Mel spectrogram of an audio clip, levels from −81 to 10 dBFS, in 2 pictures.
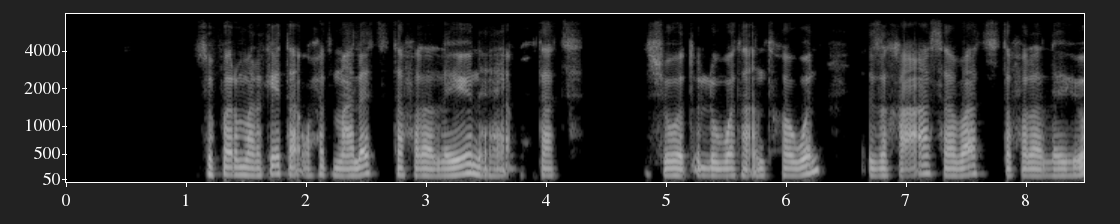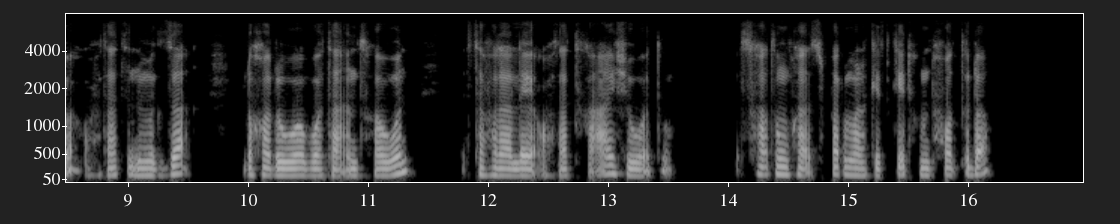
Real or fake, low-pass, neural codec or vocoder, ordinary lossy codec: real; 7.2 kHz; none; Opus, 32 kbps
